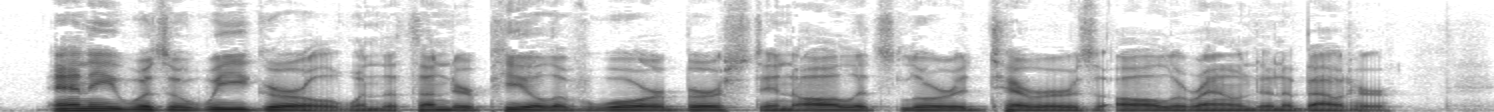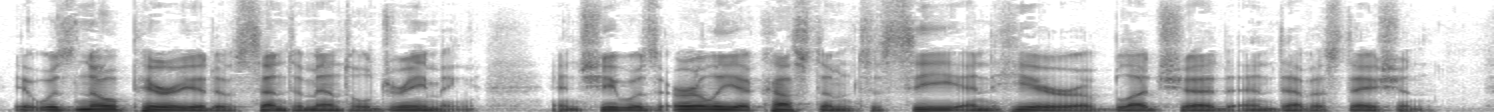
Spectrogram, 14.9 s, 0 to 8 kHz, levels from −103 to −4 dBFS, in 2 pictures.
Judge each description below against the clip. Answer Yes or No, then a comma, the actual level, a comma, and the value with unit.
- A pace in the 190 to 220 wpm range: No, average, 170 wpm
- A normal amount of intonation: Yes, average, 4.3 semitones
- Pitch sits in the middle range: No, very low, 80 Hz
